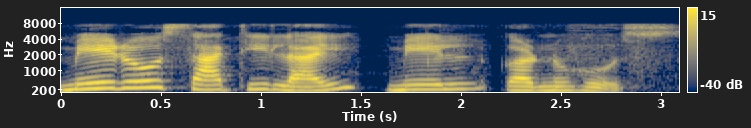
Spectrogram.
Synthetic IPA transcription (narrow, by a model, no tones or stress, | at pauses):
meɾosat̪ʰilajmelɡʌrnuɦo̰s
